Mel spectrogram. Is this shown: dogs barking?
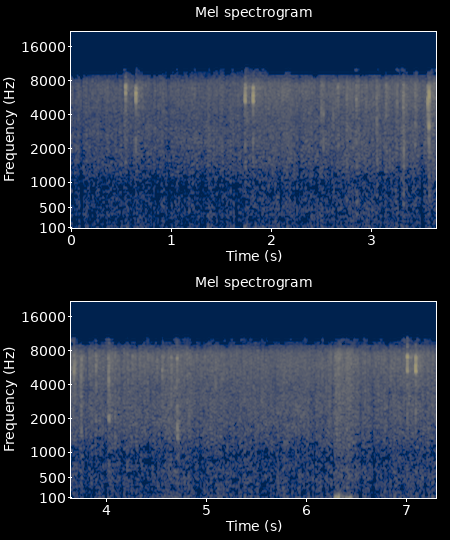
no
